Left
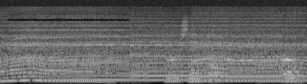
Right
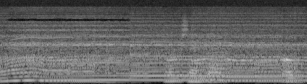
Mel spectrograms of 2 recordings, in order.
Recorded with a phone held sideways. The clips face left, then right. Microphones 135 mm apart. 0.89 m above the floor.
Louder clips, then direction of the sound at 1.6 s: Right 1 dB; 50° right (ahead or behind).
